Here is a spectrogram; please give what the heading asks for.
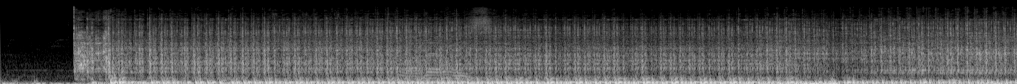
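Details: Ducati 916 motorcycle on a new BS BSLi-05 lithium battery replacing a failing Yuasa YB16AL-A2: very brief brisk crank, catches instantly and settles into a strong, steady lumpy idle; normal start.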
